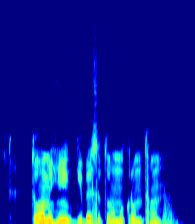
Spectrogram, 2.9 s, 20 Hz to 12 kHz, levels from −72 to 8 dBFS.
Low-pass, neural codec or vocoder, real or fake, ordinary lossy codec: 10.8 kHz; none; real; MP3, 96 kbps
